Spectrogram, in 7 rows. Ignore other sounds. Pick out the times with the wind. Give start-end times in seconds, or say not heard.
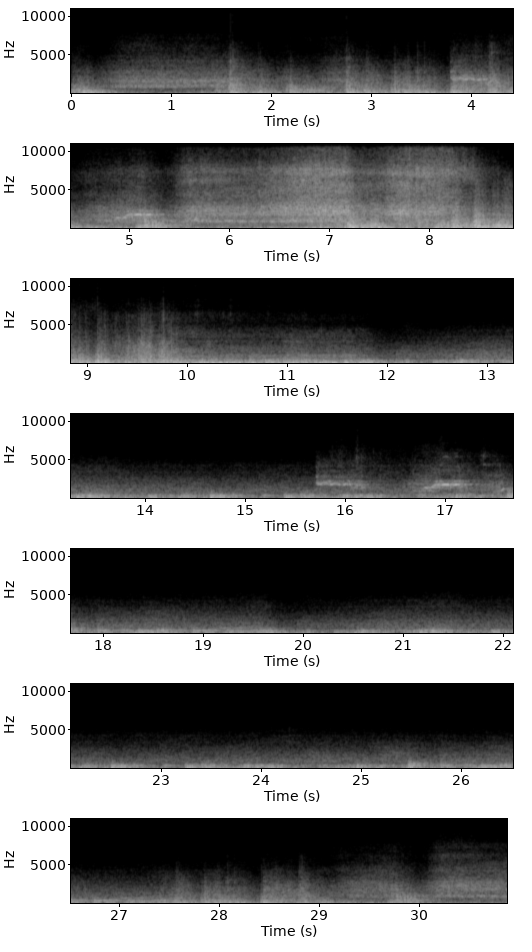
0.0-30.8.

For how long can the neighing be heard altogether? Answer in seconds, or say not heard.
4 s.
